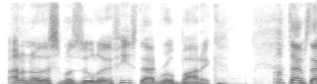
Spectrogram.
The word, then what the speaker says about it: Mazzulla: I think guys like Mazzulla...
